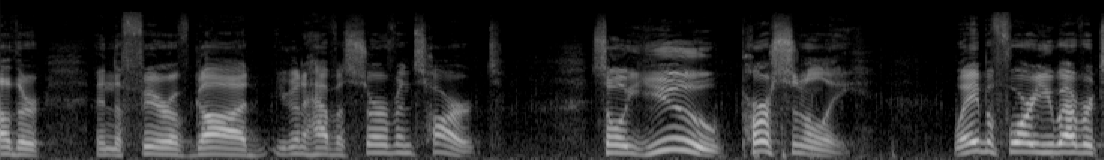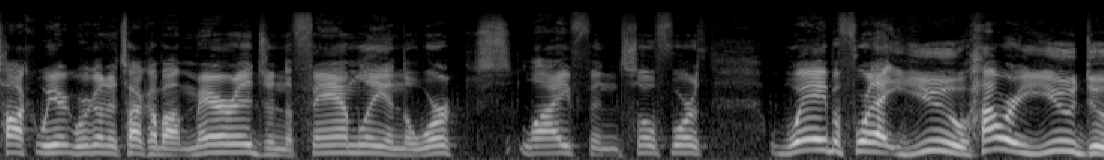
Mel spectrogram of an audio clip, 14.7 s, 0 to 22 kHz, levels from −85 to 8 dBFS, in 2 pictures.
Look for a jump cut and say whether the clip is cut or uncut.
uncut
